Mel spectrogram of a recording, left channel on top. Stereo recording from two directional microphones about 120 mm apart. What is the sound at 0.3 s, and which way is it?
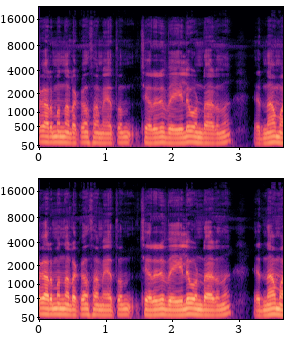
A man's voice, 30° right (ahead or behind).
